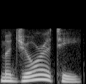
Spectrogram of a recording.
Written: majority

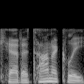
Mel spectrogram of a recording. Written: catatonically

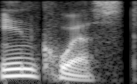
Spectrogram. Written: inquest

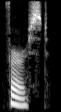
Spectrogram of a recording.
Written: 1st

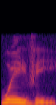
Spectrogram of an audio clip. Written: wavy

